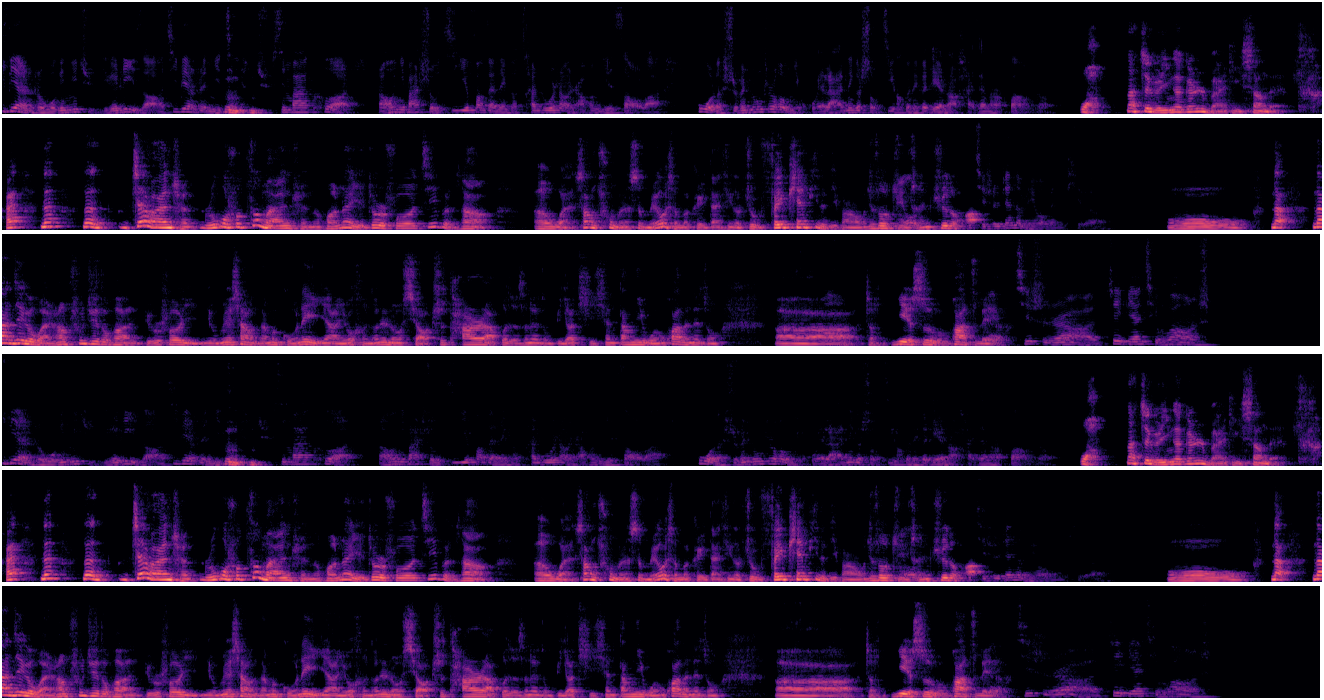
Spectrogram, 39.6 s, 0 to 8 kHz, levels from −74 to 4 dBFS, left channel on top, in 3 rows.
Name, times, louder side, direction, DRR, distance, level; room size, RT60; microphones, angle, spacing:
voice 1, 0.0-10.5 22.1-24.2 34.6-34.9 36.2-38.5, left 2 dB, 50° left, 1.2 m, -44 dB
voice 2, 2.2-2.6 10.8-11.0 11.2-18.1 18.5-23.0 24.9-36.4, equal, 10° right, 0.5 m, -27 dB
11.5 x 6.3 x 2.2 m
head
